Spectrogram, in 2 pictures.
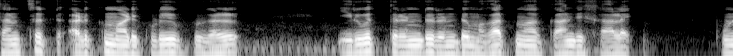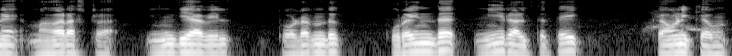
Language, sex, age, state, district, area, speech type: Tamil, male, 60+, Tamil Nadu, Nagapattinam, rural, read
